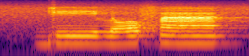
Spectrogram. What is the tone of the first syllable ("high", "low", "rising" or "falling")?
low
